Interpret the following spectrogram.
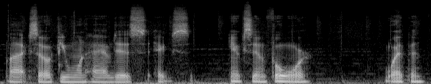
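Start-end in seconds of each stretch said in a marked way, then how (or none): none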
